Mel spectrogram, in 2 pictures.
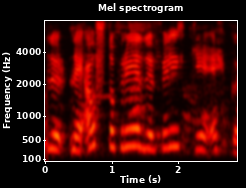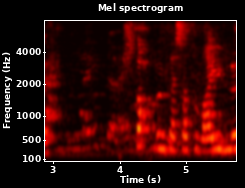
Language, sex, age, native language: Icelandic, male, 8, Icelandic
